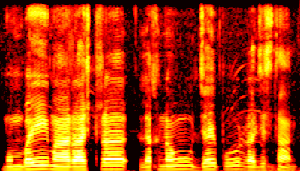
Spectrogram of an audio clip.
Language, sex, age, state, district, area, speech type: Urdu, male, 30-45, Uttar Pradesh, Balrampur, rural, spontaneous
